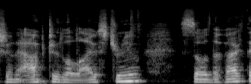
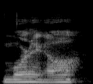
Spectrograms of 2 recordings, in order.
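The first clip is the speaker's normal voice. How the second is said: ordinary talk, nothing marked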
